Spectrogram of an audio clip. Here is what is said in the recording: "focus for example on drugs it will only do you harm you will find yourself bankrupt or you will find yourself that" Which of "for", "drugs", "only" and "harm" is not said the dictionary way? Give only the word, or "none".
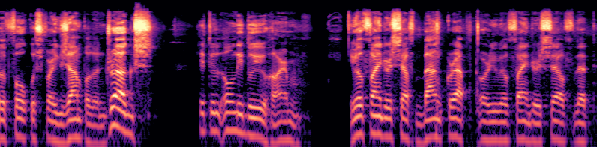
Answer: drugs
